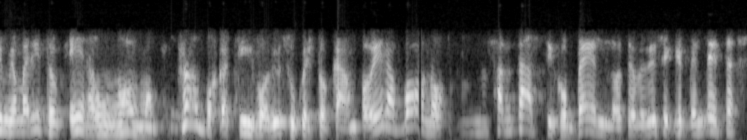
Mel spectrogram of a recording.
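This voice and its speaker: An older woman from Italy, a radio interview guest telling stories in a lively, rambling way and acting out what people said. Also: mid-range voice. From southern Italy. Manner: lively storyteller, acts out quotes, rambling asides. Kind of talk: phone interview, reminiscing. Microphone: telephone. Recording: tinny phone line.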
